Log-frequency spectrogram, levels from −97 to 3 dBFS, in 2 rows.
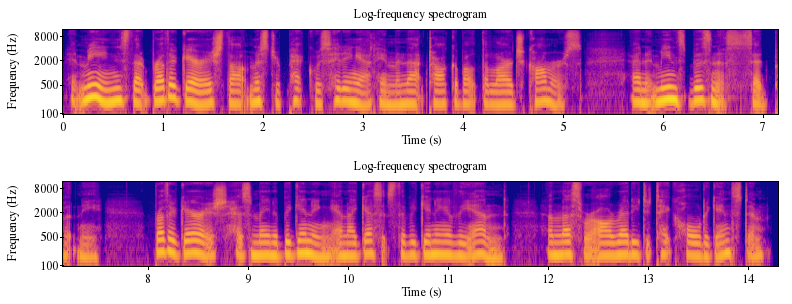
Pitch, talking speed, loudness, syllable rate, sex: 190 Hz, 205 wpm, -18 LUFS, 5.4 syllables/s, female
